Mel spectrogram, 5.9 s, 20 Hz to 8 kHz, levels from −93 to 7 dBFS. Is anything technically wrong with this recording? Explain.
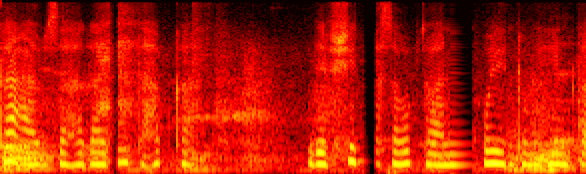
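Yes, there are a few dropouts. Two bursts of packet loss, at 1.08 to 1.18 s and 3.62 to 3.76 s (just before "sababtoo ah"), cut out about 80 and 120 ms. The receiver stretched the last sound into a fading buzz or hiss, and the second one goes briefly silent before the speech resumes.

At 4.50 to 4.74 s, right after "sababtoo ah", about 220 ms drops out under a fading buzz or hiss, likely a long network dropout where the receiver kept concealing until audio arrived again. The call codec also cuts off everything above 8 kHz.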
